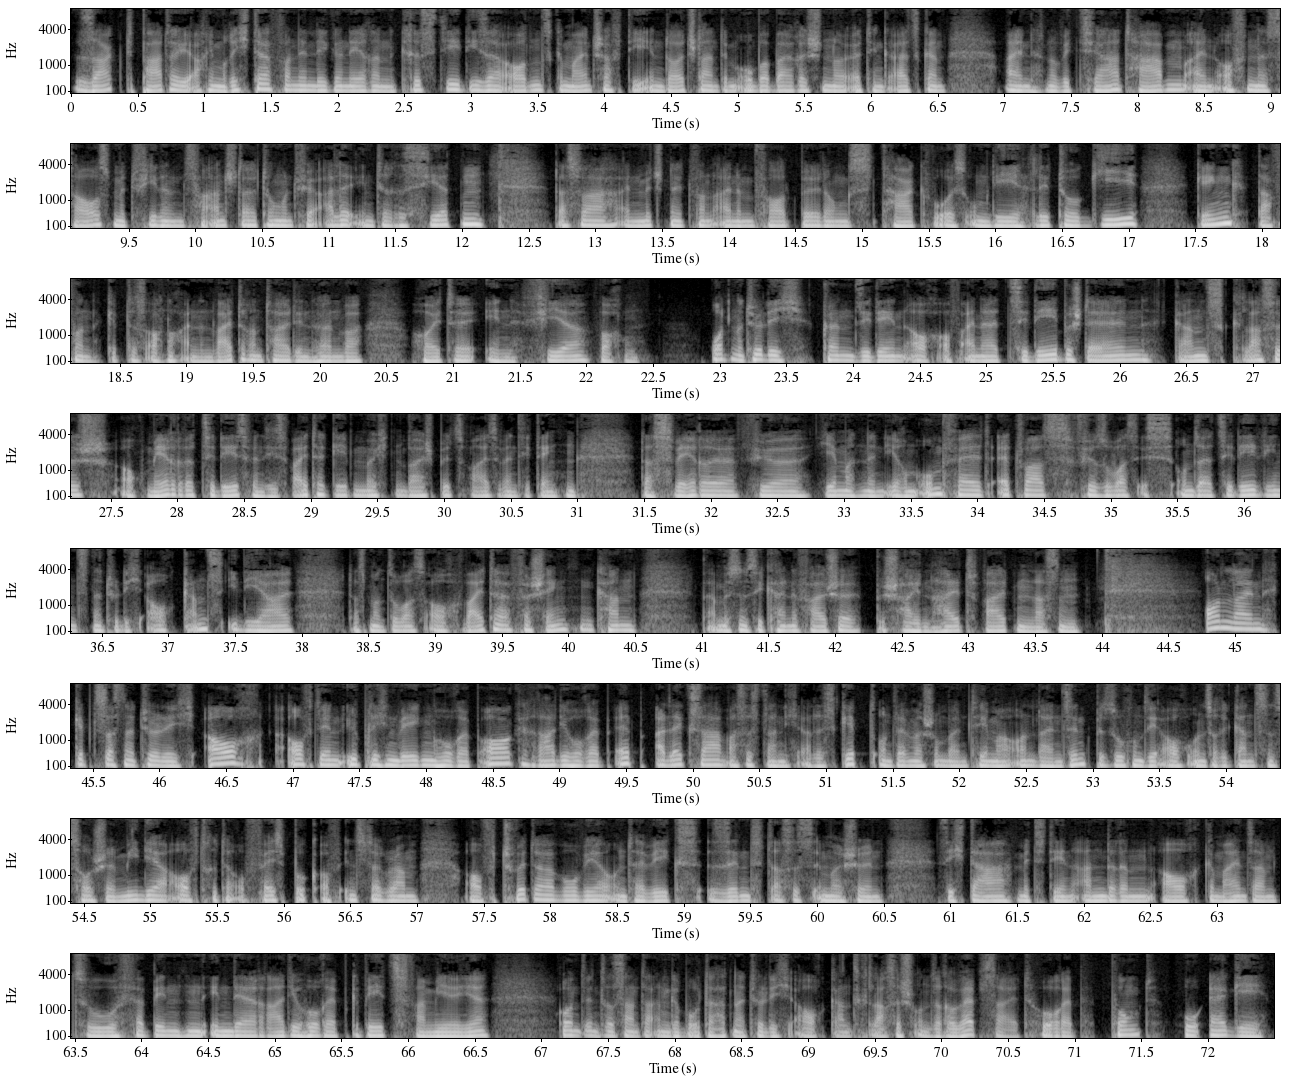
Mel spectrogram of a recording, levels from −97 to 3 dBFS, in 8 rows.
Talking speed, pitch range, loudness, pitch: 155 wpm, 110-125 Hz, -23 LUFS, 115 Hz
